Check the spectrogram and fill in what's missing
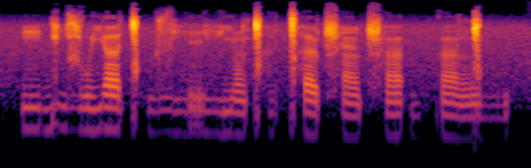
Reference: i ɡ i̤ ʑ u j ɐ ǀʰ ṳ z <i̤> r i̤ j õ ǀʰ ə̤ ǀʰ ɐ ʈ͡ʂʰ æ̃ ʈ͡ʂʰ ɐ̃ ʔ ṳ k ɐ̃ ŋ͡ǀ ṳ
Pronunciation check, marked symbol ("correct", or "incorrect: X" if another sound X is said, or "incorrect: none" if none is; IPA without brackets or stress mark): correct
